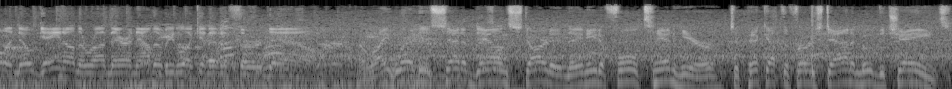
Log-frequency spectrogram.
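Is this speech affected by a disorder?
No.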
